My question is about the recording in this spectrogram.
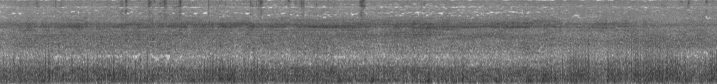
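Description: Steady wind rushing and buffeting the microphone, a dense low rumble with a steady high hiss above it.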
